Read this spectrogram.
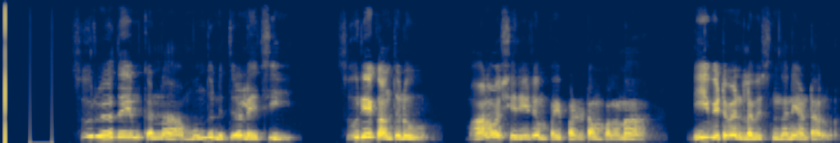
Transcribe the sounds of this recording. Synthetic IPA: suːɾjɐːd̪ɐjɐmkɐnːɐmund̪unid̪ɾɐle̞ːt͡ʃi | suːɾjɐkaːnt̪ulu | maːnɐʋɐʃɐɾiːɾɐmpɐjpɐɽɐʈɐmʋɐlɐnɐ | ɖiːʋiʈɐme̞ɳɖlɐbʱist̪und̪ɐniɐɳʈaːɾṵ

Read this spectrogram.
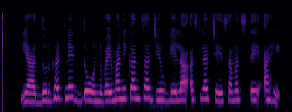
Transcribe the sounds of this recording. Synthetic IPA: jad̪uɾɡʱəʈned̪onʋəjmanikãnt͡sad͡ʑiːʋɡelaʔəsljat͡sesəməd͡zt̪eʔaɦḛ

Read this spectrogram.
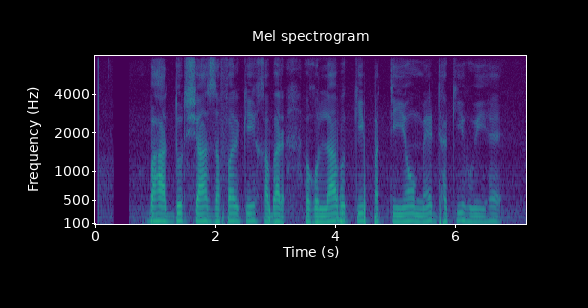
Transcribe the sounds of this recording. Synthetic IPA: bɐɦaːd̪ʊɾʃaːɦzɐfəɾkixɐbəɾɣʊlaːbkipɐt̪ːijõmẽɖʱɐkiɦʊiɦɛː

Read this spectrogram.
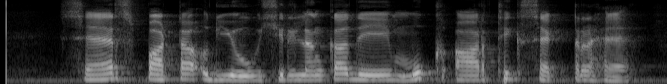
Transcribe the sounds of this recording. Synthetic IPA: sɛːɾspaːʈaːʔʊd̪joːɡʃɾiːlə̃ŋkaːd̪eːmʊkʰaːɾt̪ʰɪksɛːk̚ʈəɾɦɛː

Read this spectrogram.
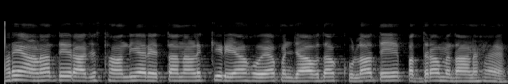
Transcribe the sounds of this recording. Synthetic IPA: ɦəɾeːaːɽ̃ãːt̪eːɾaːd͡ʒəst̪ʰaːnd̪ijãːɾeːt̪ãːnaːlkɪɾɪjaːɦoːjaːpəɲd͡ʒaːbd̪aːkʰʊlaːt̪eːpəd̪ɾaːmɛːd̪aːnɦɛː

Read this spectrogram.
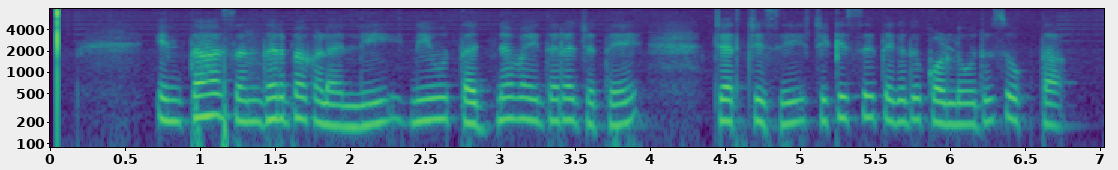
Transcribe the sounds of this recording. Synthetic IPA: int̪ɐɦɐsɐnd̪ɐɾbʱɐɡɐɭɐlːiniːʋut̪ɐd͡ʒnɐʋɐjd̪ɐɾɐd͡ʒɔt̪e̞t͡ʃɐɾt͡ʃisit͡ʃikit̪set̪eɡe̞d̪ukoɭːuʋud̪usuːk̚t̪ɐ

